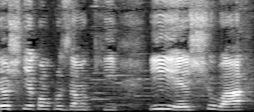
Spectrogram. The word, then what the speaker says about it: Yeshua: cheguei a conclusão aqui Yeshua é a forma correta de se pronunciar o programa Jovem e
